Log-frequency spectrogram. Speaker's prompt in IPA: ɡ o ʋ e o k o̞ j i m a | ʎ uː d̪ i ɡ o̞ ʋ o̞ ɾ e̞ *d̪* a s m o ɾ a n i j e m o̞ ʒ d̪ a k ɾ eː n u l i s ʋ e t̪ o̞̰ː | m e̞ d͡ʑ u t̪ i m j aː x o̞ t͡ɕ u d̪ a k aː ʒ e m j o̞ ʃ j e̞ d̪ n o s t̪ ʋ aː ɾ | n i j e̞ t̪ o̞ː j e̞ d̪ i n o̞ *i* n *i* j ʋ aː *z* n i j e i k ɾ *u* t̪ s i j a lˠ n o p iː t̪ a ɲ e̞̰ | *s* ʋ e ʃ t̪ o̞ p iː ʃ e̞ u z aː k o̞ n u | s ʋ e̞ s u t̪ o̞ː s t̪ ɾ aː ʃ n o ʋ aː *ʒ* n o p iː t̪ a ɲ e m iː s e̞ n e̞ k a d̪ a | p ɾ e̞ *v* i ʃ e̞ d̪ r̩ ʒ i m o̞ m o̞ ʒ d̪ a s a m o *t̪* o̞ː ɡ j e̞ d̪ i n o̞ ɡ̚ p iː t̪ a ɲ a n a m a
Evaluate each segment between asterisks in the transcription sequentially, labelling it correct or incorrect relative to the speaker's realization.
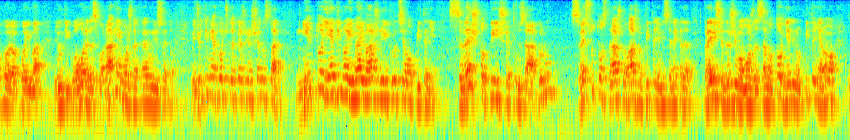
correct, correct, incorrect: a, incorrect: ʒ, correct, correct, correct, incorrect: ʋ, correct

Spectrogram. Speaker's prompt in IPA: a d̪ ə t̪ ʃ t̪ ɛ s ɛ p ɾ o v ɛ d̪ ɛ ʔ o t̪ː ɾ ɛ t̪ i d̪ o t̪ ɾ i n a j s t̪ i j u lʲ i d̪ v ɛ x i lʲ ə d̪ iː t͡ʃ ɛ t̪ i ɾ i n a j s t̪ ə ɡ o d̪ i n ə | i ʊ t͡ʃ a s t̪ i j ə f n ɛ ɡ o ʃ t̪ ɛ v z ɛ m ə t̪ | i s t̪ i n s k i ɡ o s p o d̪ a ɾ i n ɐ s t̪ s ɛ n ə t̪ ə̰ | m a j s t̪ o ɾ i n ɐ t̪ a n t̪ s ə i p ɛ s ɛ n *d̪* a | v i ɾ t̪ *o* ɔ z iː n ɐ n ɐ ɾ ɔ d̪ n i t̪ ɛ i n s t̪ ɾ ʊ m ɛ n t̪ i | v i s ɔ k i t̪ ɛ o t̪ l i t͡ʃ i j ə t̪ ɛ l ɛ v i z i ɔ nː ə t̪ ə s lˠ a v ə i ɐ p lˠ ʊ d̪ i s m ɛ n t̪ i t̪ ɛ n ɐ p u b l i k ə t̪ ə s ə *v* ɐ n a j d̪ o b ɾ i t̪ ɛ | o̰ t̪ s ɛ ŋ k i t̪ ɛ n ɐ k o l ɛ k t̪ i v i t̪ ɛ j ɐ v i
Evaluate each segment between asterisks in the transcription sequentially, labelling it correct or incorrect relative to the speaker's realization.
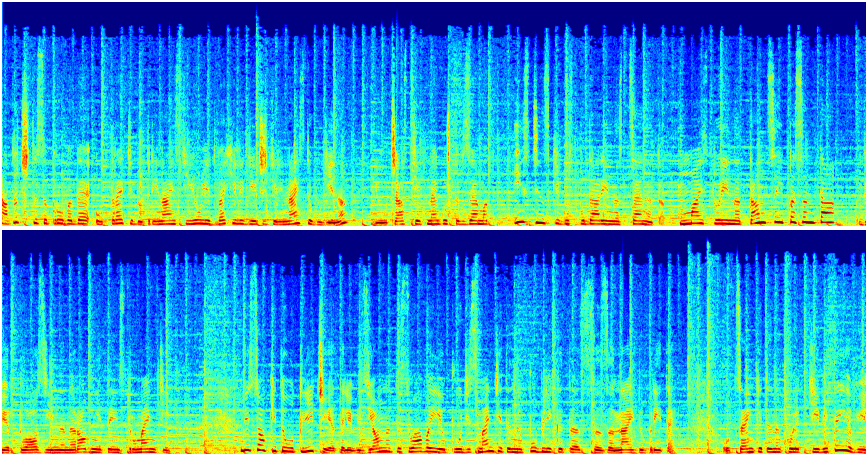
incorrect: t̪, incorrect: u, incorrect: z

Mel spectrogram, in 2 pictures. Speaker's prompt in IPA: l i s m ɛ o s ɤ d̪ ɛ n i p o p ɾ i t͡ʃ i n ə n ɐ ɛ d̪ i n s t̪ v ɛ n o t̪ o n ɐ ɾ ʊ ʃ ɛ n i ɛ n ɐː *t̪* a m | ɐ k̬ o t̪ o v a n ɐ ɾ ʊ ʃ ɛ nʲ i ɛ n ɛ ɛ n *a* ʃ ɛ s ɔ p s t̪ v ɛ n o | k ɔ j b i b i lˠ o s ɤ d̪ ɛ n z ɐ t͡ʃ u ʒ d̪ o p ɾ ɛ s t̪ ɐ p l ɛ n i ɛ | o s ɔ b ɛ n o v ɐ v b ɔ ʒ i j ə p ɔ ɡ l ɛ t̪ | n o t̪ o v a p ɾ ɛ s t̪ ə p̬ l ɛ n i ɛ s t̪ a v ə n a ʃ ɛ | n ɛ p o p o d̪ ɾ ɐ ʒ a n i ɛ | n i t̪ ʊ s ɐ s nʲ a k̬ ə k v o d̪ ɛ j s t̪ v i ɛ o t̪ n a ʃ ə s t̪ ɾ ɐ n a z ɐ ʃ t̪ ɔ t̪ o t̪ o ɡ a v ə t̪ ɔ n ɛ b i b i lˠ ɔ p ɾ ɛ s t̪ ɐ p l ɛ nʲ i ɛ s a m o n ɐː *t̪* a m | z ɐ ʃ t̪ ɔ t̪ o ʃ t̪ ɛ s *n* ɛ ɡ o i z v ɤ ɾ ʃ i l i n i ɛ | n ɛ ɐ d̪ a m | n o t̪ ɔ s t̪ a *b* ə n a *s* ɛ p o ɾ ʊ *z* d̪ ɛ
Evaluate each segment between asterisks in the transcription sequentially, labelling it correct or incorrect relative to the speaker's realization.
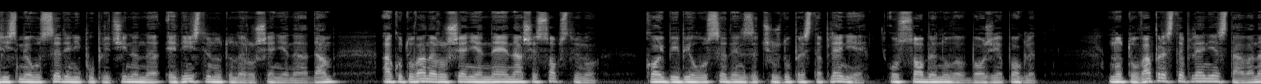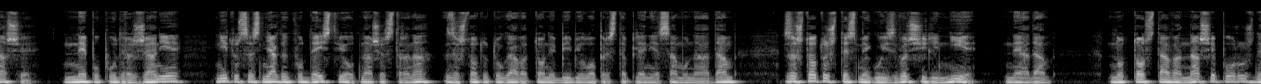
incorrect: d̪, correct, incorrect: d̪, incorrect: m, incorrect: v, incorrect: ʃ, incorrect: ʒ

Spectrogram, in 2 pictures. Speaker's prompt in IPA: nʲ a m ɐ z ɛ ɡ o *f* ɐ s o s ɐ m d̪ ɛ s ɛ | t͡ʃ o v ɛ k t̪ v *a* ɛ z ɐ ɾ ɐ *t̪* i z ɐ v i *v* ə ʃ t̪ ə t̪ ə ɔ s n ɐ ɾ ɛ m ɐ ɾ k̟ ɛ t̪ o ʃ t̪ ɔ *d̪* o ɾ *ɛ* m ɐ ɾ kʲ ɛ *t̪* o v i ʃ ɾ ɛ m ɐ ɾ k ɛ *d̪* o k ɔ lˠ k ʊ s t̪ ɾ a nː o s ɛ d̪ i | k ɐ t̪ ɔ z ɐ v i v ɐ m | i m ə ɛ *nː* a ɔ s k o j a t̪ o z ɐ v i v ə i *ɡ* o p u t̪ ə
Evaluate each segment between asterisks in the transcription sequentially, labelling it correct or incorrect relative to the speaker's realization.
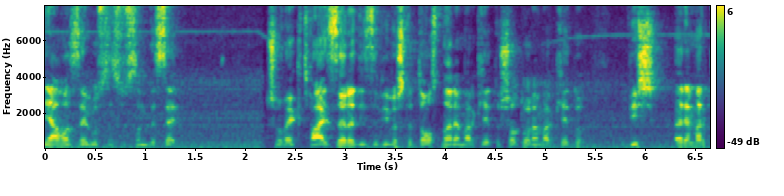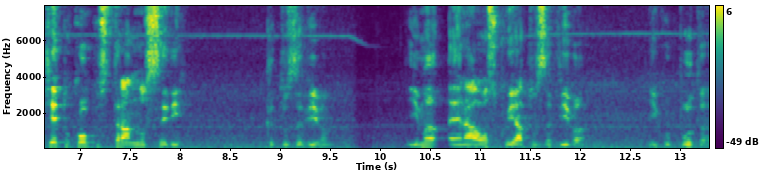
incorrect: s, correct, incorrect: d̪, correct, incorrect: t̪, correct, correct, incorrect: t̪, incorrect: n, correct

